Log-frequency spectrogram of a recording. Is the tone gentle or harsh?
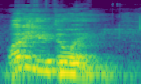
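harsh. It is said in a harsh, angry tone.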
